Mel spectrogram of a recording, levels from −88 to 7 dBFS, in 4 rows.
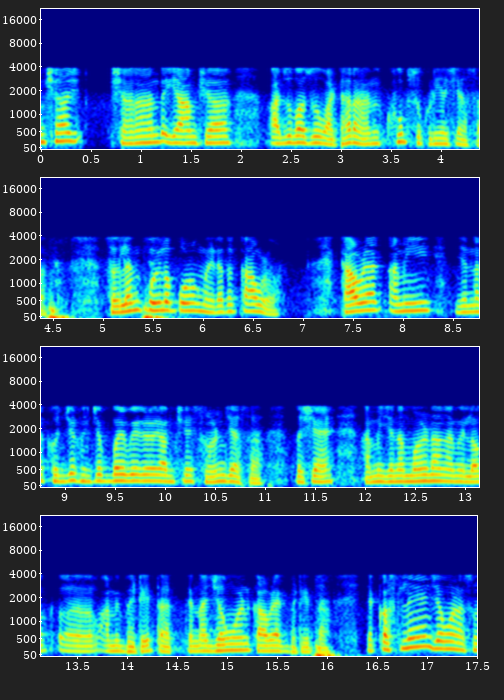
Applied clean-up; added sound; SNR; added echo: neural mask model Resemble Enhance denoiser.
